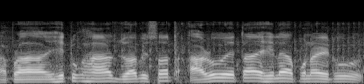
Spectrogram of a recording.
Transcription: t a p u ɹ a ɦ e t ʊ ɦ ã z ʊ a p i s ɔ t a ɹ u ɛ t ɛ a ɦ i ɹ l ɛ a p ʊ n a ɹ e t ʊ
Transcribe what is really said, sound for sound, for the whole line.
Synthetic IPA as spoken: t a p ɔ ɹ a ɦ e t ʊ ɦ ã z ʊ a p i s ɔ t a ɹ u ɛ t a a ɦ i l ɛ a p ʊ n a ɹ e t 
